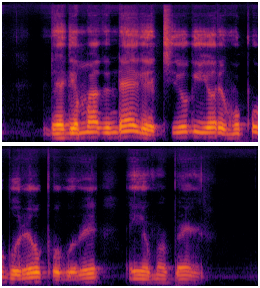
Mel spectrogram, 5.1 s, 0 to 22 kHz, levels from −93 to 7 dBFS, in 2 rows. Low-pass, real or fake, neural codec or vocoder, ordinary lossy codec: none; fake; codec, 44.1 kHz, 2.6 kbps, SNAC; none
